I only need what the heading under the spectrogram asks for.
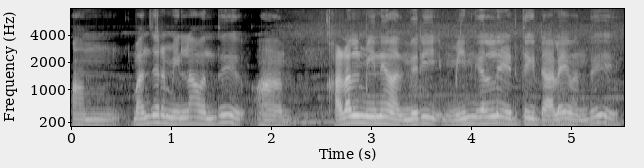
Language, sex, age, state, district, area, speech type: Tamil, male, 18-30, Tamil Nadu, Nagapattinam, urban, spontaneous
